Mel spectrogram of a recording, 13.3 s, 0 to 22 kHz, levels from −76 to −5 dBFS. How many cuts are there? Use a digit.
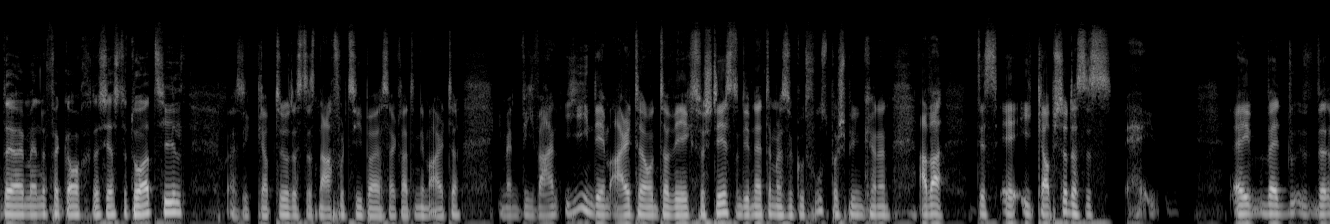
1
